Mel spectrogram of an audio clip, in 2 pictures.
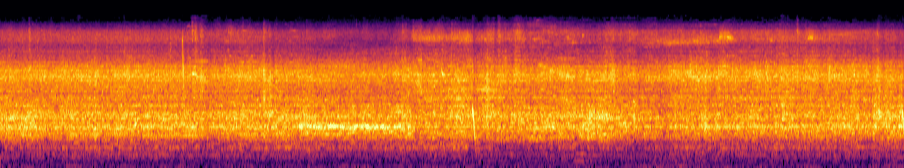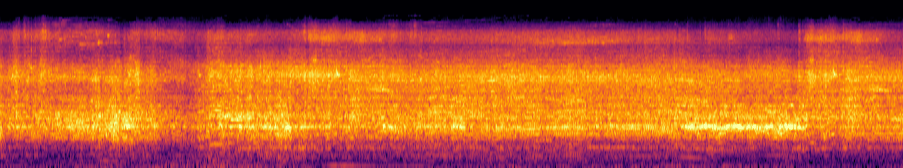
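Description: A racing car engine roars and revs from a phone's speaker.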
